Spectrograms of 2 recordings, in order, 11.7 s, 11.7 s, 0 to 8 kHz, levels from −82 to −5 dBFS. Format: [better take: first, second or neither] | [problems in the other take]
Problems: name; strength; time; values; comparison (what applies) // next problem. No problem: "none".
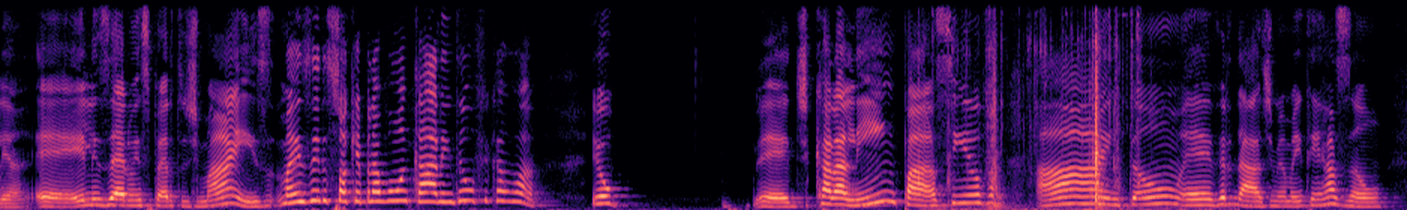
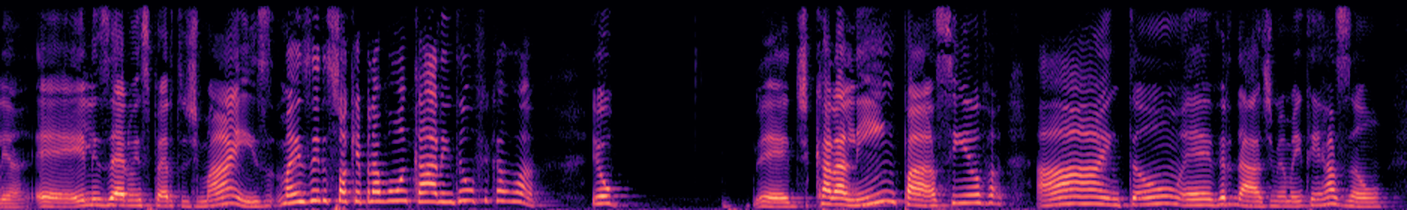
second | background sound (Door / Car); 7 dB below the speech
